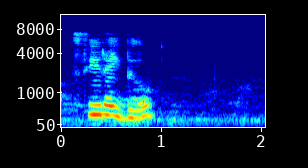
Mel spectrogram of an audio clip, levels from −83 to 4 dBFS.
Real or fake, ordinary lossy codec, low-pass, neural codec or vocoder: real; AAC, 48 kbps; 7.2 kHz; none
